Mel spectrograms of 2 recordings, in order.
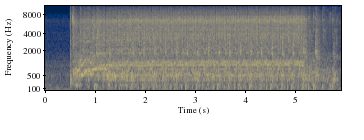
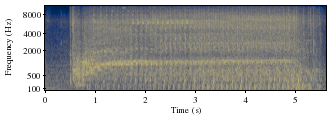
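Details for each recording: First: Mastercraft (MTD) 46" riding mower, Briggs twin, cranked on booster pack with compression gauge and spark tester: brisk even compression beats about three per second; healthy cranking, 120 psi, spark jumps 1/4 inch gap. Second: Mastercraft (MTD) riding mower, premix in carburetor, no exhaust fitted: starter spins steadily three to four turns a second for five seconds without catching; no start, weak intermittent spark; flywheel magnet later sanded, coil gap set.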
